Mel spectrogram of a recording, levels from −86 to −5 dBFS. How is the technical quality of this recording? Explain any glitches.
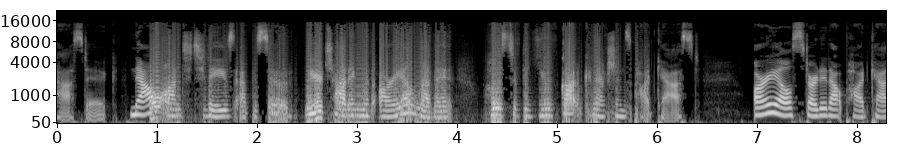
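The speech has one clear fault. Buffer tearing runs from 0.93 to 5.93 s. Writer and reader slipped, so roughly a third of each buffer replays audio about 10 ms old. This causes a robotic 188 Hz buzz, which fits a 256-sample buffer.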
